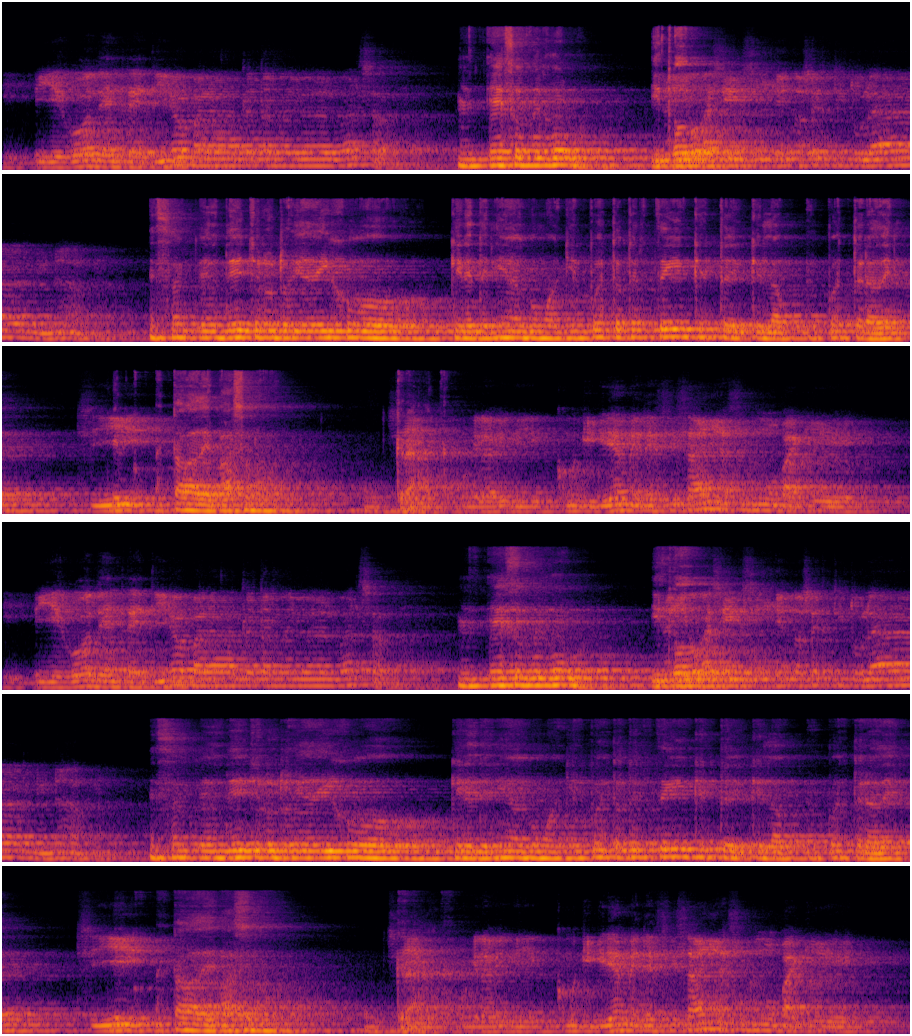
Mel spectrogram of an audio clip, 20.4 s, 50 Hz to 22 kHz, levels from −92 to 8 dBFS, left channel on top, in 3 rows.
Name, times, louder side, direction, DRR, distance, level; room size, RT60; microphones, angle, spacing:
voice 1, 0.2-3.0 4.9-7.6 14.2-14.7 16.5-20.0, left 1 dB, 20° right, -4 dB, 1.7 m, -27 dB
voice 2, 3.4-4.4 4.9-5.2 7.9-13.6 14.9-15.7 16.3-16.8, left 1 dB, 65° left, 2 dB, 1.3 m, -19 dB
22.5 x 12.5 x 2.8 m, 2.4 s
head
